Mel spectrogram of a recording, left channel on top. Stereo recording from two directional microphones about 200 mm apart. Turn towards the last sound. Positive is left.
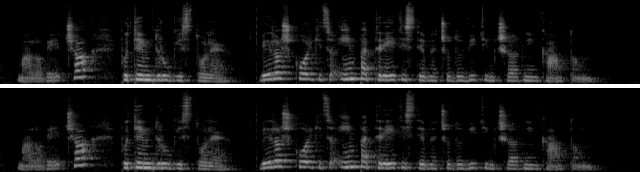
turn(degrees=40)  # may be behind; listen again after turning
